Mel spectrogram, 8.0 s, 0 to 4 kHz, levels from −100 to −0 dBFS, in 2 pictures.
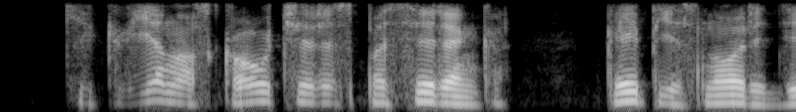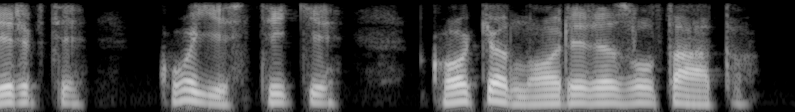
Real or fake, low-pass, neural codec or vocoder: real; 3.6 kHz; none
